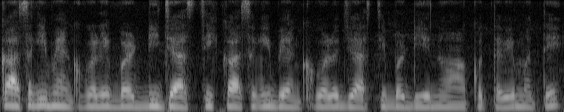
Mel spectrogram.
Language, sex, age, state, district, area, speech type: Kannada, male, 60+, Karnataka, Tumkur, rural, spontaneous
